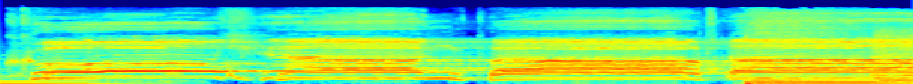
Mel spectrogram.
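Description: A trot song: a singer holds three long notes with vibrato while the bass of the backing drops away. About five seconds in, the full band with bass comes back in.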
